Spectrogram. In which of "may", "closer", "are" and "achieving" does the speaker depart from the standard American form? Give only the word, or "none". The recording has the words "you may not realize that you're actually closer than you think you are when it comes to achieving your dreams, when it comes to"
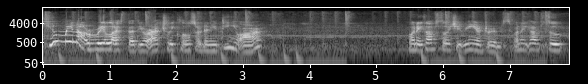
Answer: achieving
